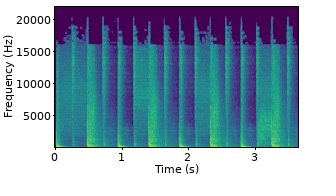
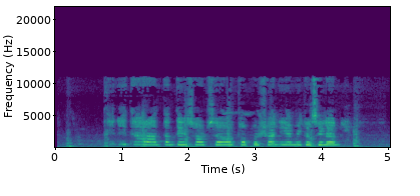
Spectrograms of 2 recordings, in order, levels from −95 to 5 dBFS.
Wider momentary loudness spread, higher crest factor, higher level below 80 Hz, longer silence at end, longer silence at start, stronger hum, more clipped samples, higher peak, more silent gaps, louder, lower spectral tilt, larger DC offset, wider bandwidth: second, 3 LU vs 20 LU; about the same, 18 dB vs 18 dB; first, -32 dBFS vs -64 dBFS; second, 0.05 s vs 0.45 s; second, 0 s vs 0.15 s; neither; neither; first, -2 dBFS vs -12 dBFS; neither; first, -19 LUFS vs -28 LUFS; first, -4.5 dB/octave vs -3 dB/octave; neither; first, over 20 kHz vs 11.5 kHz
